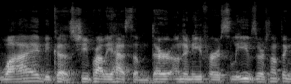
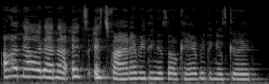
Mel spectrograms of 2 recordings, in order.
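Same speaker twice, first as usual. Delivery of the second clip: high, sing-song fake denial, much higher; faux innocent denial; 10 semitones higher, faster than usual. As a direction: play dumb in a bright falsetto as if nothing's wrong. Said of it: "she's playing dumb".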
